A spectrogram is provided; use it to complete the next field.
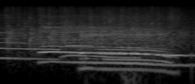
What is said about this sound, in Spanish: Aplauso para ustedes. Yay.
